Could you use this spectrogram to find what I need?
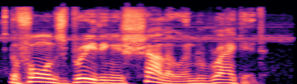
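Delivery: ordinary delivery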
